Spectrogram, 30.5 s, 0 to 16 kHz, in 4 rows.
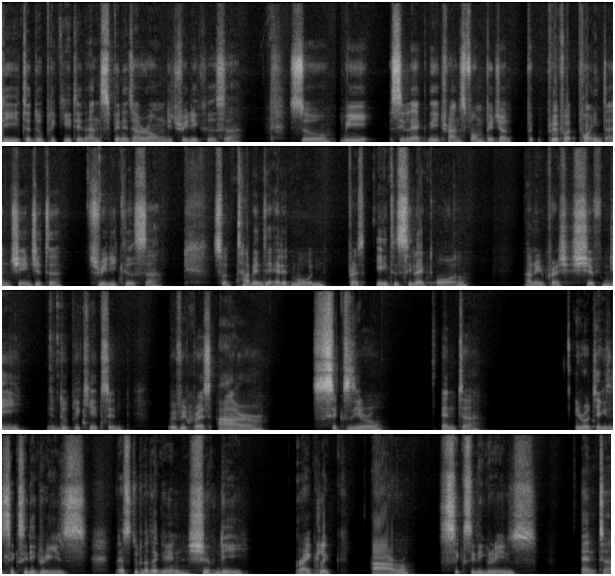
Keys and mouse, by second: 4.1-8.8 drag, 10.6 Tab, 12.3 a, 12.9 shift+click, 14.8 shift+d, 17.8 r, 25.4 shift+d, 27.5 r.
